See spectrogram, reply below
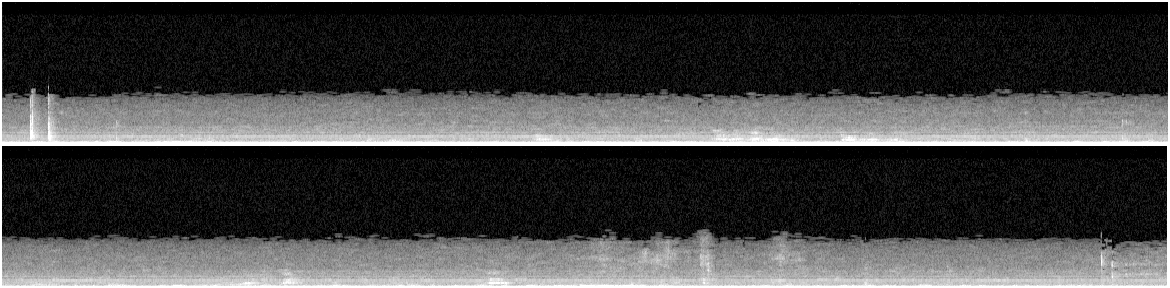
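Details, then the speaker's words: Soft, low, steady breath sounds heard through a stethoscope; normal vesicular breath sounds (murmullo vesicular). "escuchemos entonces un murmullo vesicular"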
